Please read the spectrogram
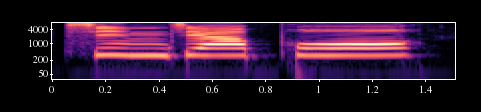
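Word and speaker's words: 新加坡: 자, 여기 포는요. P 발음이기 때문에 다시 해 볼게요. 포 발음이에요. 신자포.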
